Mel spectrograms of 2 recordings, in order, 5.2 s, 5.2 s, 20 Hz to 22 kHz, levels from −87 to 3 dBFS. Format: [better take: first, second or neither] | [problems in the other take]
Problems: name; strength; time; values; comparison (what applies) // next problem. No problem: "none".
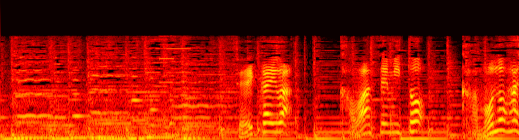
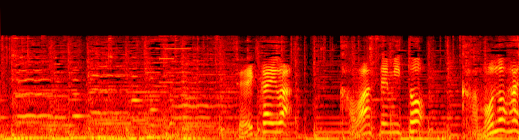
first | background sound (Cutlery, silverware); 17 dB below the speech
